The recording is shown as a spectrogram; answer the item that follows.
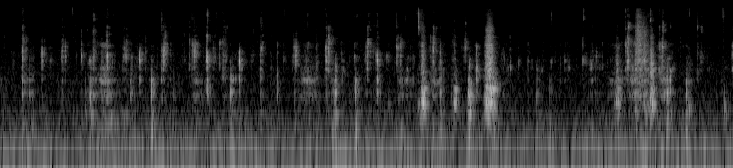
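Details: Indoors, Reka the dog works on a cupcake and milk snack bought at K Pet Fair. Rapid wet smacking and lapping-like clicks, some louder crisp bursts, crowd together in quick irregular succession.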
